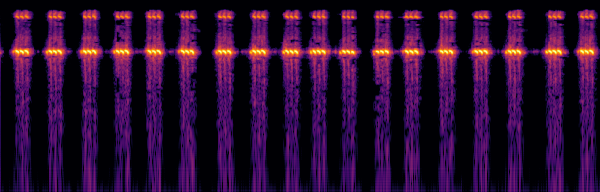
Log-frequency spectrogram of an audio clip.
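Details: A cricket (jangkrik) gives short, high, clean chirps about four times a second, steady and evenly spaced, with nothing else audible behind it.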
